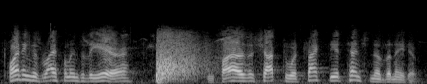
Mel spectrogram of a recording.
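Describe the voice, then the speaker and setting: A man's voice: a little high, lively intonation, fast. A man narrating an old-time radio adventure serial in a dramatic, scripted style. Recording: dull, faintly noisy old radio recording.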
